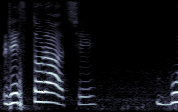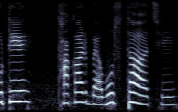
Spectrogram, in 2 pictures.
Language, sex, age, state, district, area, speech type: Bengali, female, 60+, West Bengal, Paschim Bardhaman, urban, spontaneous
